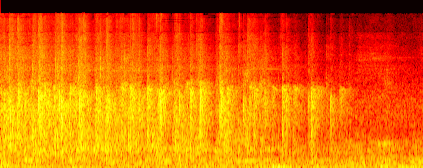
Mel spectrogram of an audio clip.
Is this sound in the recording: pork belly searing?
no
